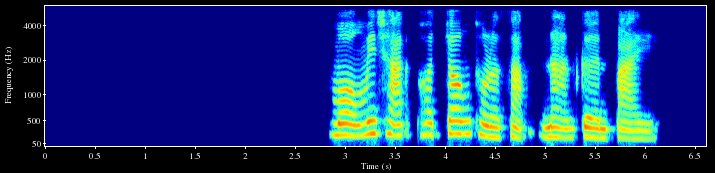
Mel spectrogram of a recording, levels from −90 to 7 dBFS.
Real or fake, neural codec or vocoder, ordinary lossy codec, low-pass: fake; codec, 16 kHz in and 24 kHz out, 1 kbps, XY-Tokenizer; none; 5.4 kHz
